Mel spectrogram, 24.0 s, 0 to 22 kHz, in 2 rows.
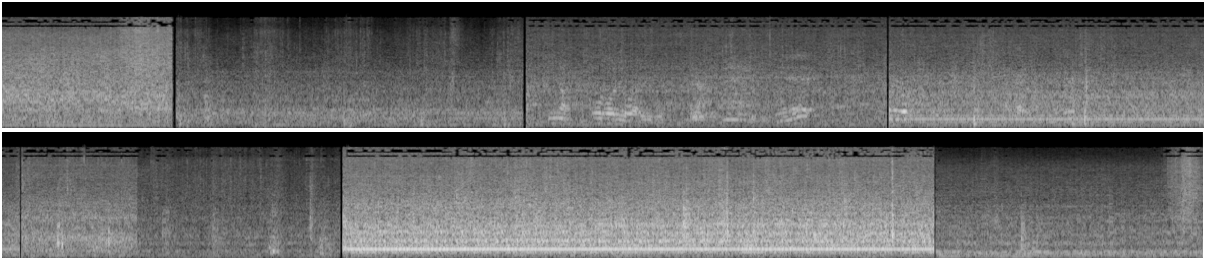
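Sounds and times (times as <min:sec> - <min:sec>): machine motor humming: 0:08.9 - 0:13.4, 0:15.4 - 0:21.4.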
